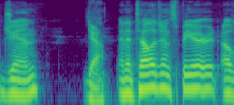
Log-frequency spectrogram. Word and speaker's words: djinn: is uh a noun it's pronounced gin yeah an intelligent Spirit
